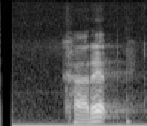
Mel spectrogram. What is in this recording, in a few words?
"peces", Q'eqchi'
